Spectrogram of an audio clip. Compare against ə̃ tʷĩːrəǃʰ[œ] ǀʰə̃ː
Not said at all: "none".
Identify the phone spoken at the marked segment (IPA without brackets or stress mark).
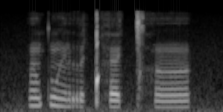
ɛ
